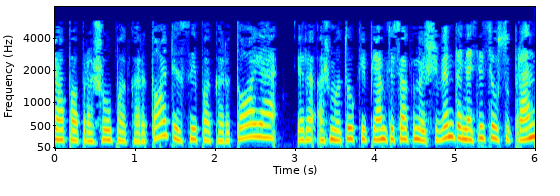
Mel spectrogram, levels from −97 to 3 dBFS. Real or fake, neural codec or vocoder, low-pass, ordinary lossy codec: real; none; 7.2 kHz; MP3, 24 kbps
